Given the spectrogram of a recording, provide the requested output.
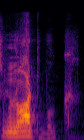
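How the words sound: The first syllable has a short 'o' vowel. The speaker calls it wrong. "becomes notebook"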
